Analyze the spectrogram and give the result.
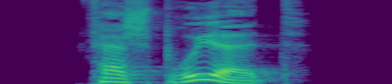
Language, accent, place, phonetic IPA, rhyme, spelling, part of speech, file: German, Germany, Berlin, [fɛɐ̯ˈʃpʁyːət], -yːət, versprühet, verb, De-versprühet.ogg
- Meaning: second-person plural subjunctive I of versprühen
